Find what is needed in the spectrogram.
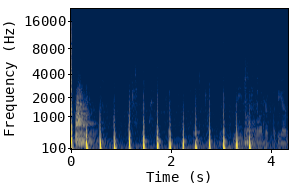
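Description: A rapid, even series of dull knocks, close to four a second, that stops shortly before the end.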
